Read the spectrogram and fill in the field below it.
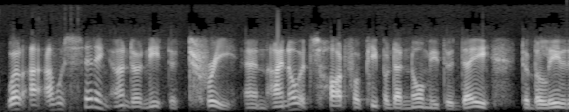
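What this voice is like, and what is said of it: Norwegian accent. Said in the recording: “I was born in Norway on the southwest coast. That's why I have an accent.”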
